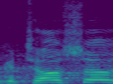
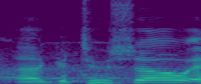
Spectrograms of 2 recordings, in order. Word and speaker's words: Gattuso: Pete MacGillivray vice president of the show and and communications for SEMA and Guto so is that pronounced correctly yes Gattuso and you're kind of the operations guy that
